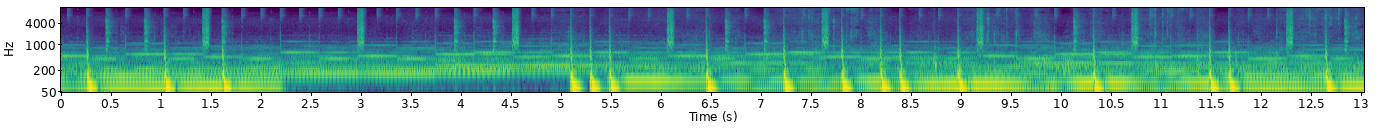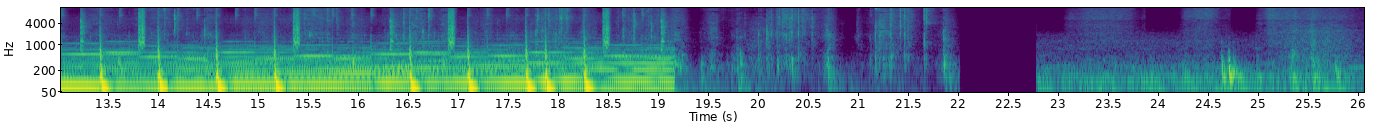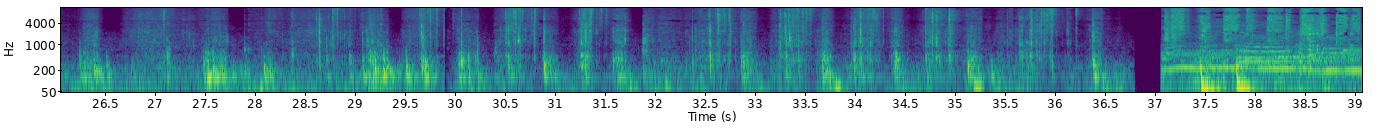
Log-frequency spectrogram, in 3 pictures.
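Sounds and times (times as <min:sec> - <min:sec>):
crinkly rustling: 0:05.7 - 0:22.0, 0:23.2 - 0:36.8.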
